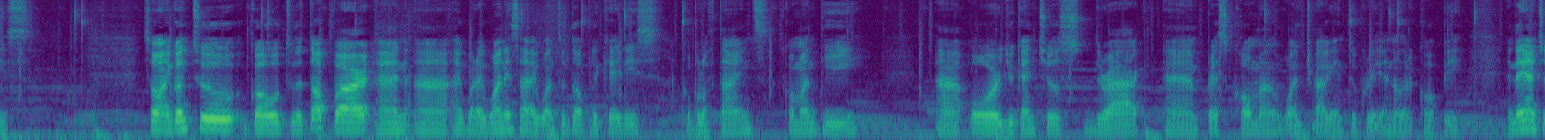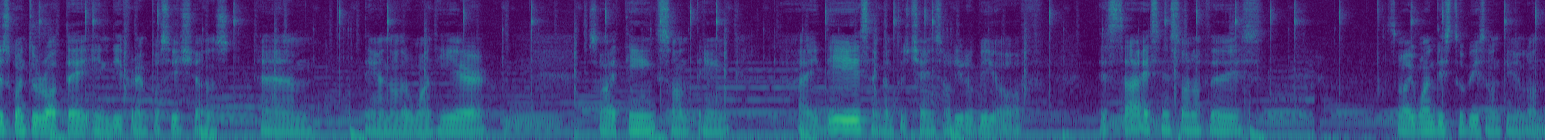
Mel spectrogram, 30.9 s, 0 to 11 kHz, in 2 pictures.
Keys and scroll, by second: 0.1 Escape.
